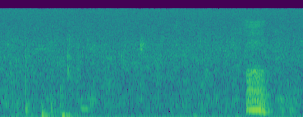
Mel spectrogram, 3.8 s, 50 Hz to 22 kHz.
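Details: Kuvasz puppy from a 16-day-old litter, giving one short, tonal whine near the end that slides downward, after soft faint thumps and shuffling sounds.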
